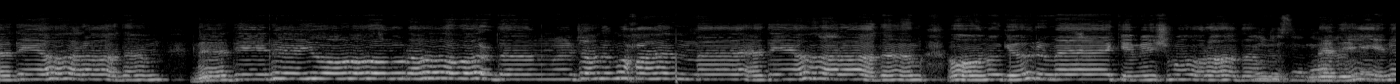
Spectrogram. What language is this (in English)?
Turkish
